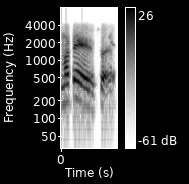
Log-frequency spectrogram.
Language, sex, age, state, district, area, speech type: Kannada, male, 30-45, Karnataka, Udupi, rural, conversation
